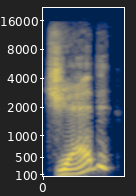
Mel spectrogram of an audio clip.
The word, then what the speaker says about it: DJED: how I feel about DJ Ed uh Jed spelled with a d at the beginning is kind of like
